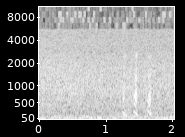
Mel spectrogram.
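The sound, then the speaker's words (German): Heavy rain pours down in a dense, steady hiss that holds at an even loudness throughout, with a couple of brief, faint voice-like sounds rising over it near the end. “Vielleicht hört ihr uns noch, also der Regen wird immer stärker.”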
